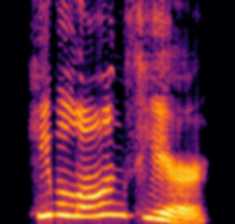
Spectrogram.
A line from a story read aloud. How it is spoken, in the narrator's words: Tony yelled back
